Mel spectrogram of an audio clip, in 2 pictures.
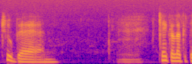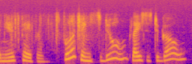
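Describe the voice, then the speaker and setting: A woman's voice: mid-range voice, sing-song, measured pace, a little hiss or hum. An actress playing a breezy, flirtatious American woman in 1940s radio drama style. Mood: playful, coaxing. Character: breezy, flirtatious American female companion of investigator. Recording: muffled vintage 1940s radio recording.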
